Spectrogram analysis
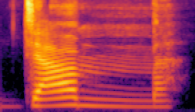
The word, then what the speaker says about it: dumb: on them right so we don't pronounce that B we just learned that this B is silent and so that's gonna help us pronounce these words Bom Bom thumb thumb and dumb silent B let's talk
